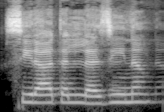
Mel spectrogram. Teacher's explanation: ذال کو زال میں بدل دیتے ہیں، صاد کو سین میں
